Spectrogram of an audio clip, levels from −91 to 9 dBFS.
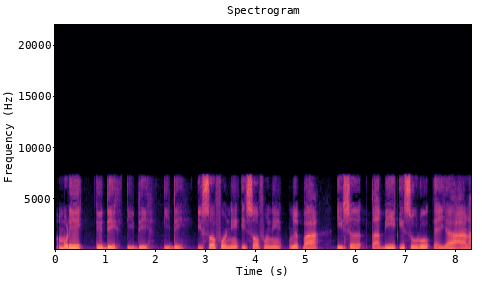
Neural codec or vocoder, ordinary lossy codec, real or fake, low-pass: codec, 24 kHz, 0.9 kbps, WavTokenizer, medium speech release version 1; MP3, 64 kbps; fake; 7.2 kHz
